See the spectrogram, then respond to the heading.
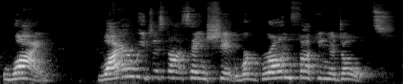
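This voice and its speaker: A young woman with a high, bright voice rants heatedly and swears freely. She hammers her points home on a livestream. The voice rings in an echoey room. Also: expressive, measured pace. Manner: profane, ranting, emphatic. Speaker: livestream host.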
